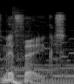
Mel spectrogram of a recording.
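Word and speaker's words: מפקד: Now what Americans call drill instructors or drill sergeants in Hebrew is mifaked, which is pronounced very similarly to my duckhead.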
